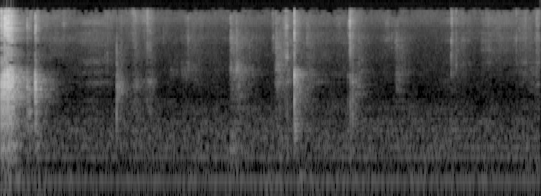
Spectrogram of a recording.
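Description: Small plastic toy terrarium parts handled and fitted into a clear plastic dome: a sharp clack at the start, a smaller click about three seconds in and light ticks in between, over a faint steady low hum.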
